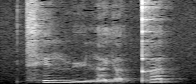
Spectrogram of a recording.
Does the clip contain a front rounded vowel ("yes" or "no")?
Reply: yes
